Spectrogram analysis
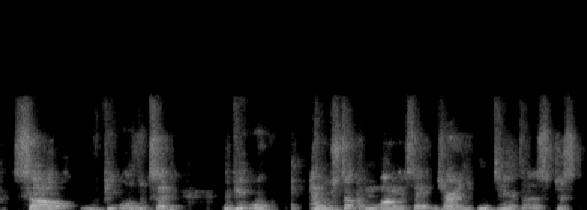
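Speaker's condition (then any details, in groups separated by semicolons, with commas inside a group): Cerebral palsy; voice slightly affected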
